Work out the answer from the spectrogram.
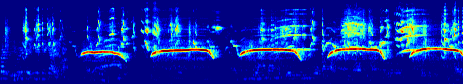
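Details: Oriental magpie-robin, kacer poci type, singing strongly: five clear, arched whistled notes, each about a second long, repeated roughly every two seconds with faint chatter between them.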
